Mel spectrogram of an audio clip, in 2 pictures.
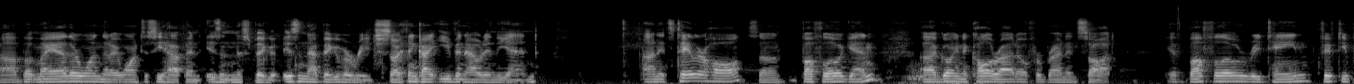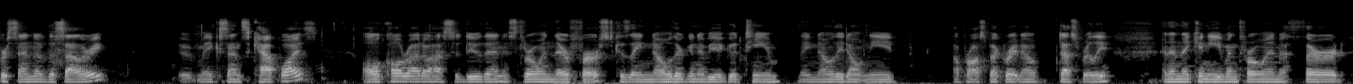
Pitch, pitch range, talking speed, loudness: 120 Hz, 110-125 Hz, 215 wpm, -27 LUFS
